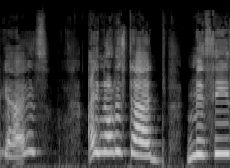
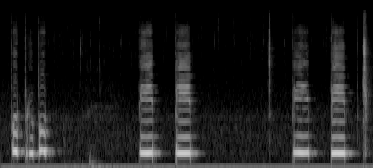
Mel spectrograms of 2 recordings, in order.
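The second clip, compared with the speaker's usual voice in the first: short high spoken electronic beeps; imitated beeps; 4 semitones higher than usual. Pressing pretend buttons to go in, high little beeps. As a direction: beep like a push-button gadget.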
